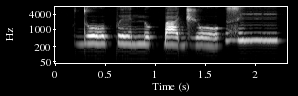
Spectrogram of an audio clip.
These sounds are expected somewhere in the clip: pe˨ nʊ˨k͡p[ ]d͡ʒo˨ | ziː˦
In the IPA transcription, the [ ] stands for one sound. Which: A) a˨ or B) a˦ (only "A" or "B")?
A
